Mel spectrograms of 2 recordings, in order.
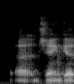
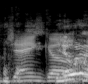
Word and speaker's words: Jango: the Army to doku say you butchered two of those names what which one Dooku oh sorry and Jango you know what's you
